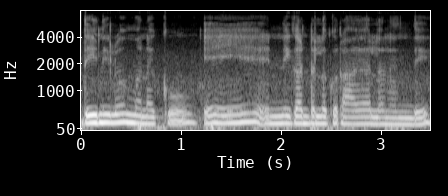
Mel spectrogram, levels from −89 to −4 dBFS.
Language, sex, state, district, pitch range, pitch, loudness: Telugu, female, Telangana, Karimnagar, 170-200 Hz, 180 Hz, -16 LUFS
